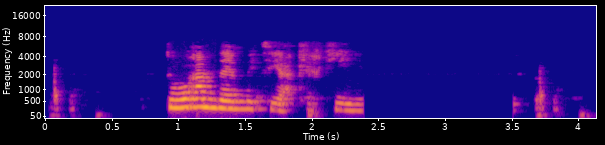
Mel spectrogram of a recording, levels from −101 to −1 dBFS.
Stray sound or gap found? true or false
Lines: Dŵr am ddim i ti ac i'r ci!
false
